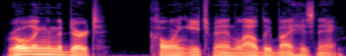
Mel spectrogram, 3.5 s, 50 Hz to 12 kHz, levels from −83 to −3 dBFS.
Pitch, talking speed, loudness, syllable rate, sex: 110 Hz, 190 wpm, -18 LUFS, 4.7 syllables/s, male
